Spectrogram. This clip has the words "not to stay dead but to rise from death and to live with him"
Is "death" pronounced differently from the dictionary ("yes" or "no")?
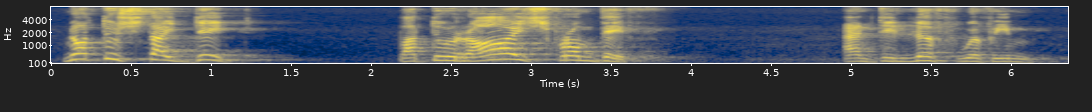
yes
